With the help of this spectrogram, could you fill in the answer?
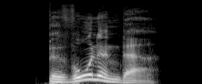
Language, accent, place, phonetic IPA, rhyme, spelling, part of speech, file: German, Germany, Berlin, [bəˈvoːnəndɐ], -oːnəndɐ, bewohnender, adjective, De-bewohnender.ogg
- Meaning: inflection of bewohnend: 1. strong/mixed nominative masculine singular 2. strong genitive/dative feminine singular 3. strong genitive plural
